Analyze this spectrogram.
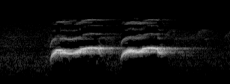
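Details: Fairy pitta song from a 2020 recording by Korea's National Institute of Biological Resources: two clear slurred whistles in quick succession, each rising then holding steady, with faint overtones and a quiet background.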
